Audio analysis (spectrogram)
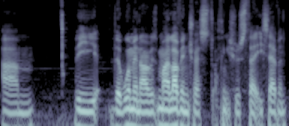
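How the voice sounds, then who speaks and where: A man's voice: fairly low pitch, little pitch movement, quick pace, darkish tone, no echo. A young man from England, chatting casually on a podcast, laughing easily and using plenty of fillers. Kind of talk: casual chat.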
